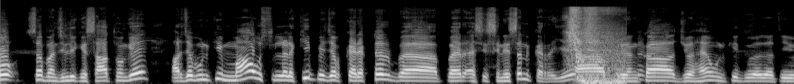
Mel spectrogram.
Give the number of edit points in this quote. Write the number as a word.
one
